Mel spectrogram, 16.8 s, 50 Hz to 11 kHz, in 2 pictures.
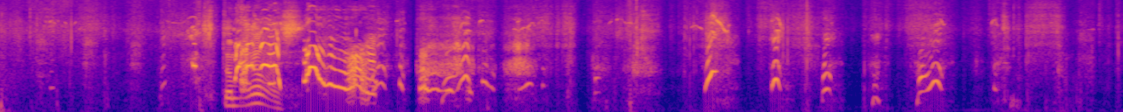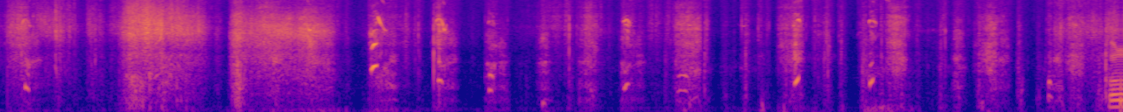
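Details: Dachshunds Tasya and Kessi digging in a field in autumn 2015; a burst of high, wavering harmonic whines and yelps near the start, then scattered short sharp sounds, with people talking throughout outdoors.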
